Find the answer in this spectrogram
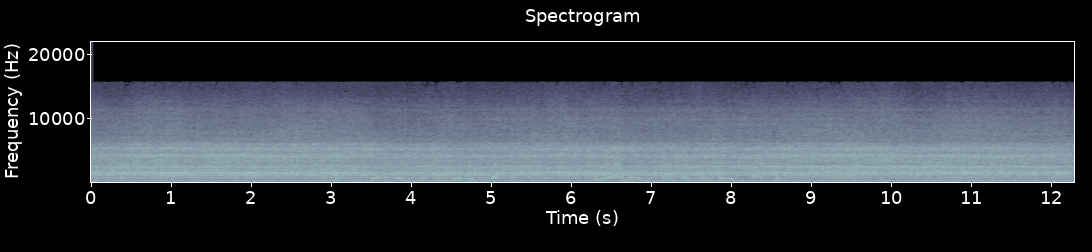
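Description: Steady jet turbine noise from a parked Gulfstream G550, a continuous rush with several held whining tones. People talk faintly over it.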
